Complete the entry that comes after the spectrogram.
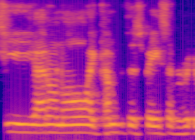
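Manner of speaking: put-on halting, hesitant, mock-unsure voice. Describing someone on the fence coming to the space, in a put-on hesitant voice. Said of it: "I don't know why I'm using a voice like that".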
